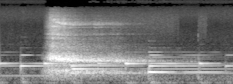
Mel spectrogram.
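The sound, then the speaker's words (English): A single deep, airy breath during a guided breathing exercise, its soft rush swelling and fading slowly over quiet sustained tones. “Now let's take a deep breath. And let it go.”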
